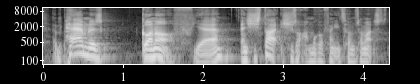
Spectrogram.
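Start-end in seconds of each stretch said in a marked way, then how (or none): 3.3-4.3 play-acted, very quiet, hushed, weepy, tearful grateful voice. Retelling someone's thanks while she cried: imitating someone crying. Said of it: "But started crying".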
